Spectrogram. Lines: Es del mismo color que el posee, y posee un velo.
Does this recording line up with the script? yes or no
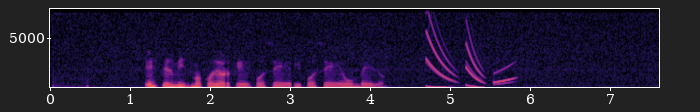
yes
